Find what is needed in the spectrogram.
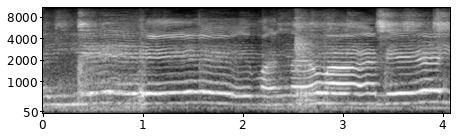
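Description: Group of women singing a Haryanvi devotional bhajan to Shiva in unison, the melody wavering up and down, with hand-clapping keeping time.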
